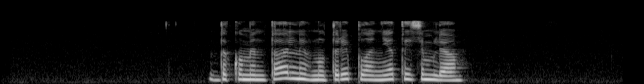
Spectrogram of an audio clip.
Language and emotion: Russian, neutral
